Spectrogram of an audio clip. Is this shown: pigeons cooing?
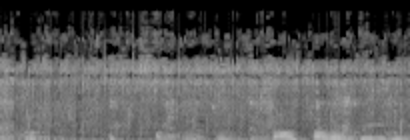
no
